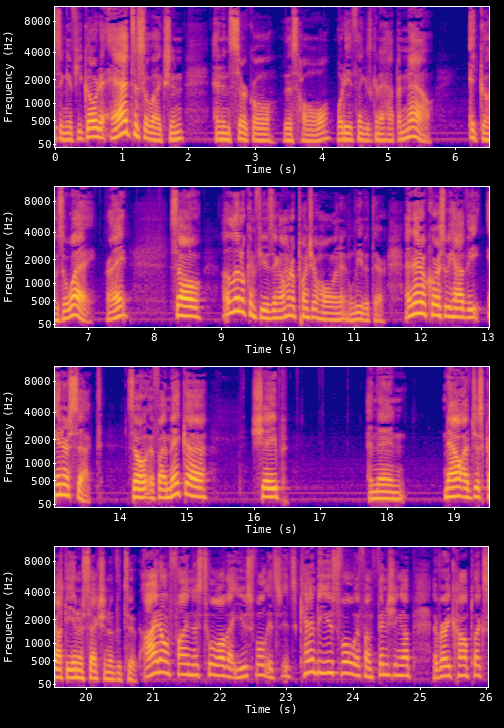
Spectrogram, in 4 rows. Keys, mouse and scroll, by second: 8.3 click.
